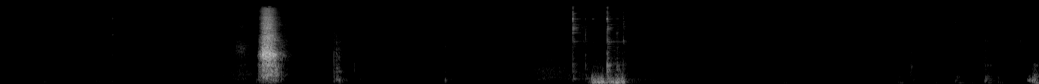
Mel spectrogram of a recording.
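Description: Mostly quiet workshop, broken by one loud, short sneeze about two and a half seconds in, then a brief knock and rattle of metal around six seconds in as a valve stem is worked in its cylinder-head guide.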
